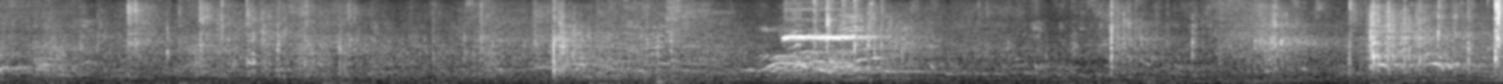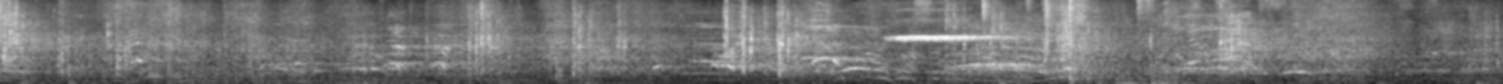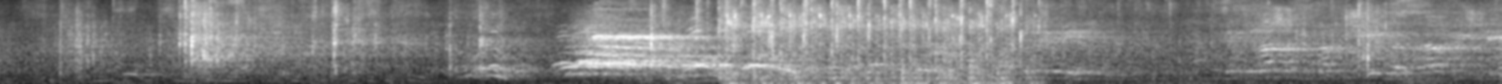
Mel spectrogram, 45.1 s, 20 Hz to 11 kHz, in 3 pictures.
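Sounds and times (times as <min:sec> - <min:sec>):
sticks and puck clacking: 0:00.1 - 0:07.4, 0:08.2 - 0:23.6, 0:24.4 - 0:29.0, 0:29.7 - 0:35.6, 0:36.5 - 0:45.0
referee whistle blasts: 0:07.8 - 0:08.7, 0:23.9 - 0:25.1
puck knocking against boards: 0:37.2 - 0:40.6.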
